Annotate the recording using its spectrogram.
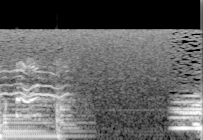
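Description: A rooster crowing briefly, a short wavering call over a held music chord that ends about half a second in. After a short quiet gap, a new chord of music starts near the end.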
